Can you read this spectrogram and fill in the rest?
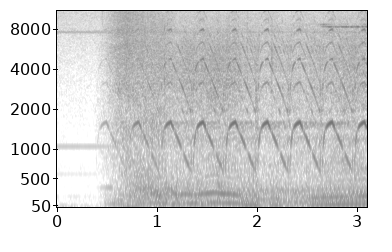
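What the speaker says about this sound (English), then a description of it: "So we're driving an ambulance now." In the game Driver San Francisco, an ambulance siren wails in a steady, repeating up-and-down cycle, loud and close, over a low engine drone.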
